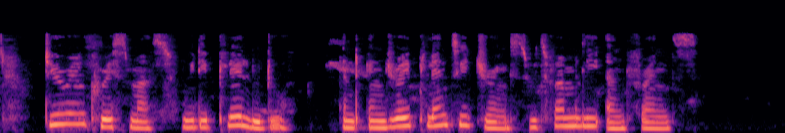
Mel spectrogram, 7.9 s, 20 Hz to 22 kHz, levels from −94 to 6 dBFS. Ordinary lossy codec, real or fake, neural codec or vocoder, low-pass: none; real; none; none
